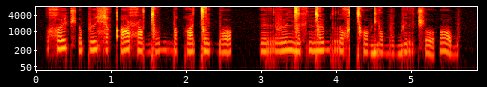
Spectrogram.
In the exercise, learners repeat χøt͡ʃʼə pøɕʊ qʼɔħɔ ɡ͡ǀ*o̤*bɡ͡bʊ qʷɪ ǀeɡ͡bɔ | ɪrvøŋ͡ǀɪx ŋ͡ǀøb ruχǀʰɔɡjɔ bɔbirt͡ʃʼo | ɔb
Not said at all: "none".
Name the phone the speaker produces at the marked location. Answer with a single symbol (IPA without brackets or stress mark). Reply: o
